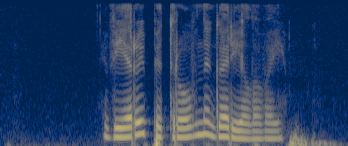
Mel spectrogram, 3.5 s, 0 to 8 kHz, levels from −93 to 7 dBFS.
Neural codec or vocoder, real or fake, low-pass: none; real; 7.2 kHz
